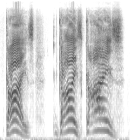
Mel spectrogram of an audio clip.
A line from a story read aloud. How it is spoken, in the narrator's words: he shouted over the din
